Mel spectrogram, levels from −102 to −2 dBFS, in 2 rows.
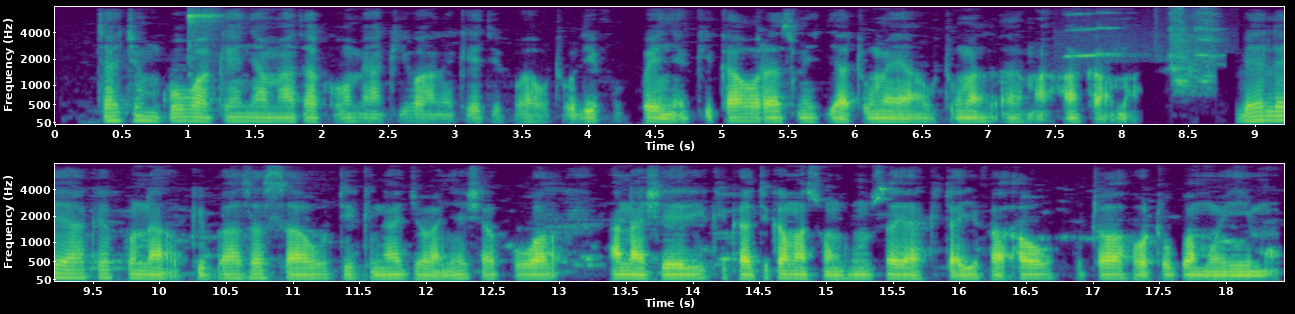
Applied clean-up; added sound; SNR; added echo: none; Door + Tambourine; 14 dB; none.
